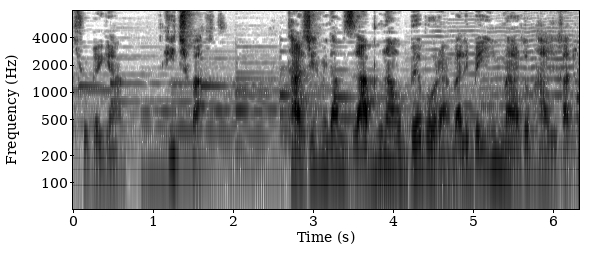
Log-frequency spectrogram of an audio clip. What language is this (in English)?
Persian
